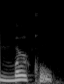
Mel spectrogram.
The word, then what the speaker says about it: Merkle: little bit uh mer it's actually merco lemons like uh like mer you know merco the Angela Merkel is it like this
